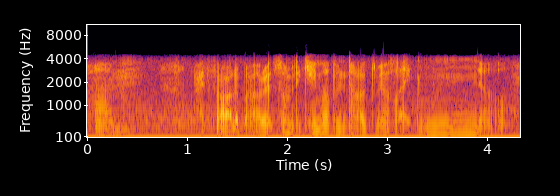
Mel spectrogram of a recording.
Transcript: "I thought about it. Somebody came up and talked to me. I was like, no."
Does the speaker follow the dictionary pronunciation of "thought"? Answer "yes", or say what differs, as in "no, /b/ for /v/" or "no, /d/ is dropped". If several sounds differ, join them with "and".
yes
